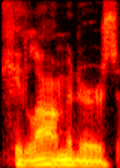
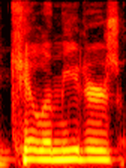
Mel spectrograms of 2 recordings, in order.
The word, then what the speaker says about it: kilometers: done nearly as many kilometers as you. Y mira, fíjate, hablando de meters, si decimos meters, siempre se pronuncia así. Pero kilómetros, you can say kilometers or kilometers.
